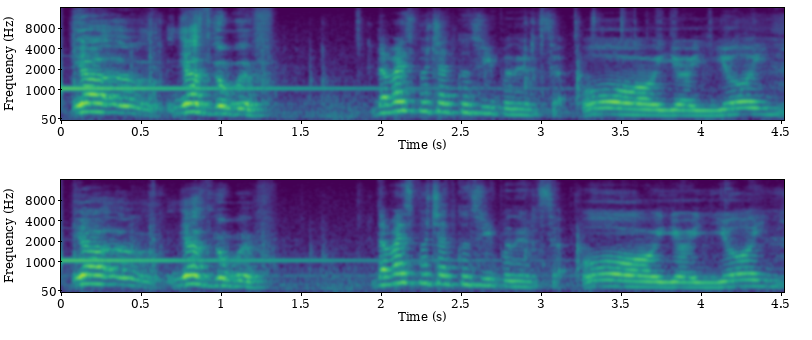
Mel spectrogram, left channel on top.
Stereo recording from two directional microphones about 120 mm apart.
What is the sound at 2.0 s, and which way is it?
Speech, 35° right (ahead or behind).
